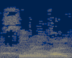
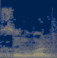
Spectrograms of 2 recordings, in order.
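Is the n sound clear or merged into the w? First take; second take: merged; clear. First: The n merges into the following w. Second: The n is pronounced clearly before the w. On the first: The speaker calls it wrong. "не говорим" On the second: The speaker calls it right. "а говорим синван, то есть нун"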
